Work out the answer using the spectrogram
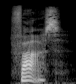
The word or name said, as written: fars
